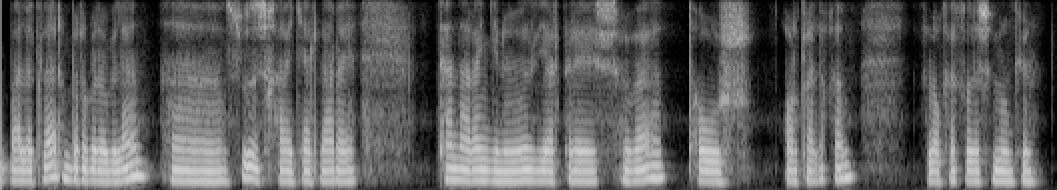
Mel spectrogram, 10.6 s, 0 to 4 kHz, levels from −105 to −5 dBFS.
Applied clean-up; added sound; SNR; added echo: none; none; none; none.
